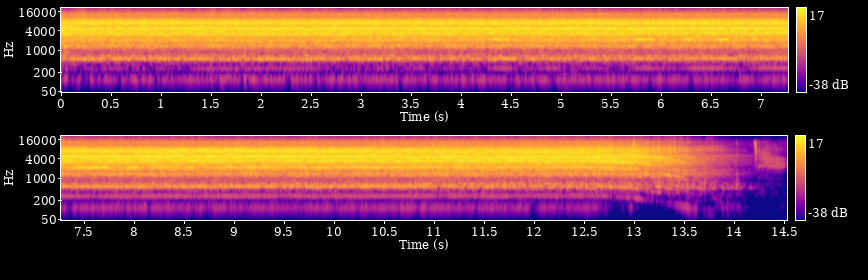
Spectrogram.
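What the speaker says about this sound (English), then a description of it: "So now we will put the top back on the blender and blend it up again." A countertop blender with its lid on whirs a green smoothie of leafy greens and whole flax seeds, a loud, steady motor drone with a high whine that holds for about thirteen seconds before spinning down to silence.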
